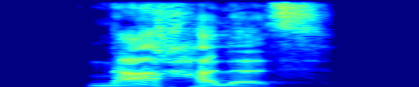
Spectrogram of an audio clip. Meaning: genitive singular of Nachhall
- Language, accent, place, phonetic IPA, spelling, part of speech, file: German, Germany, Berlin, [ˈnaːxˌhaləs], Nachhalles, noun, De-Nachhalles.ogg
